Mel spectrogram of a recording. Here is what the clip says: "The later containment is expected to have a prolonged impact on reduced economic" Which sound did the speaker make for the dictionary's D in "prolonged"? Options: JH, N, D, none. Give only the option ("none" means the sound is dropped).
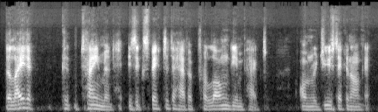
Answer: D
